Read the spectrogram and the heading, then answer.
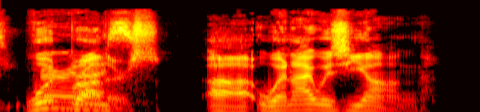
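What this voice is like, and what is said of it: Music radio announcer voice. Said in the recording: “As if you did that as if you're, you know, down the hall on a music station down the hall. ... I can still do the voice.”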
